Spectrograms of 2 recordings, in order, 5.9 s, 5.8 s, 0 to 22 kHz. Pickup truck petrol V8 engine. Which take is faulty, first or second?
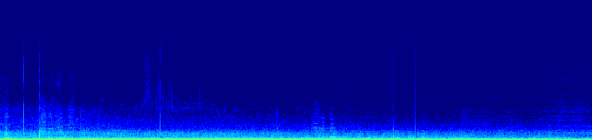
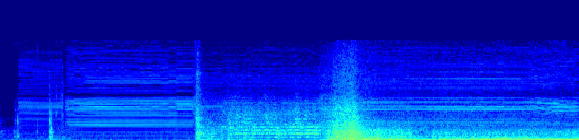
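first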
